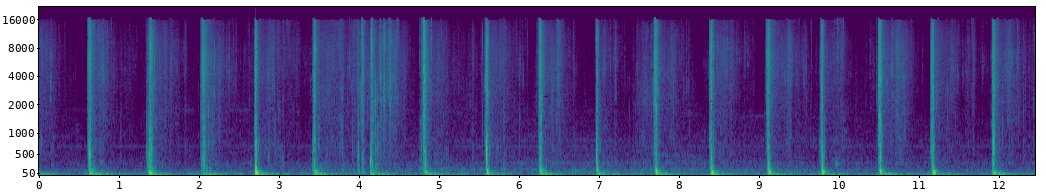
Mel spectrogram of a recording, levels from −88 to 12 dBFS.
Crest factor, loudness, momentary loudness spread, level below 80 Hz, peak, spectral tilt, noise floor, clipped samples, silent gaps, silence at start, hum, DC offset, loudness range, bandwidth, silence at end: 26 dB; -25 LUFS; 21 LU; -30 dBFS; 0 dBFS; -3.5 dB/octave; -44 dBFS; under 0.1%; none; 0 s; none; under 0.1%; 2 LU; 17 kHz; 0 s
